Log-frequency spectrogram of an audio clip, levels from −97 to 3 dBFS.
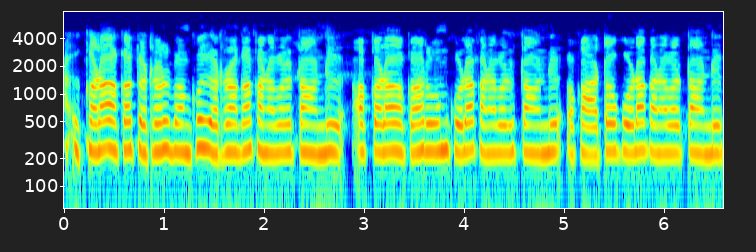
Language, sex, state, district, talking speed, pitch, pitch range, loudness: Telugu, female, Andhra Pradesh, Anantapur, 155 wpm, 235 Hz, 230-245 Hz, -25 LUFS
